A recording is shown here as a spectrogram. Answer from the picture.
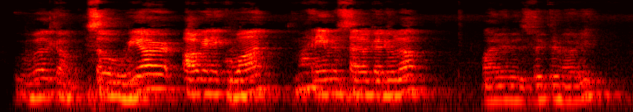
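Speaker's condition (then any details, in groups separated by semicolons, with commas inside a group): No condition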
